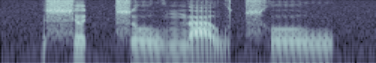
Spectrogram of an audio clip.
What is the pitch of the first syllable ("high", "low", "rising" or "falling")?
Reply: high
